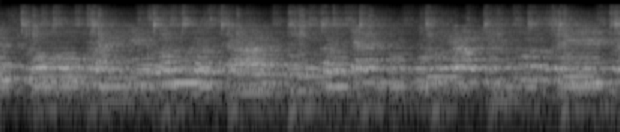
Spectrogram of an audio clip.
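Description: Children's choir singing a Ukrainian folk song, accompanied by the rhythmic clacking of a trishchotka, a folk clapper of wooden plates strung together.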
